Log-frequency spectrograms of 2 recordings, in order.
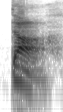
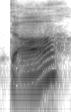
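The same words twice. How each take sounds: First: The pitch falls sharply through the syllable. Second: The pitch rises steadily through the syllable. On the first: "the line going down" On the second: "the line going up like this, and this shows you you have to increase or heighten the pitch"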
